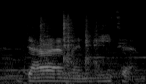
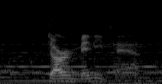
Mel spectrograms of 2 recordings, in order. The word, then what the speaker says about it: Darmanitan: I thought there was an extra A after the R, so I thought it was Darmanitan. One more time? Darmanitan. Darmanitan.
